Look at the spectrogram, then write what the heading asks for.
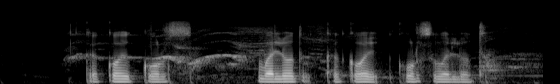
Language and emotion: Russian, neutral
